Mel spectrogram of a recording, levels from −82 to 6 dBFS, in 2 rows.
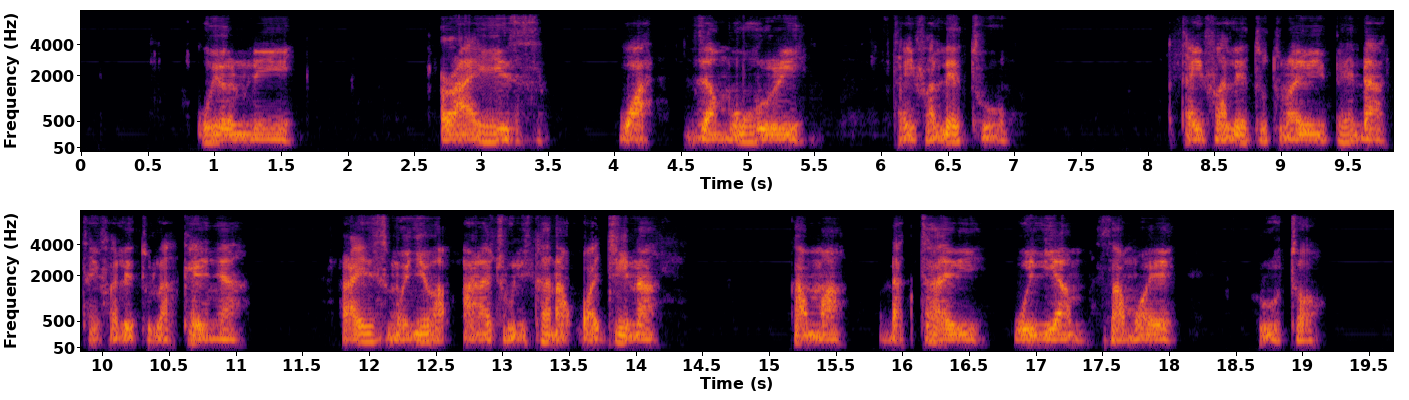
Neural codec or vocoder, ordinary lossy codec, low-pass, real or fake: vocoder, 22.05 kHz, 80 mel bands, HiFi-GAN; AAC, 48 kbps; 7.2 kHz; fake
